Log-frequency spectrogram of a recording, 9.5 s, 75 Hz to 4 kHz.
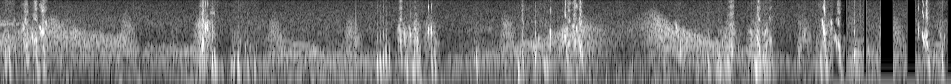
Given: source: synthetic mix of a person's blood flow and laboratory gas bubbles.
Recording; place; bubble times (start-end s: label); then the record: Doppler ultrasound of blood flow; subclavian vein
0.00-0.15 s: bubbles
0.21-0.49 s: bubbles
1.96-2.59 s: bubbles
3.74-3.94 s: bubbles
3.97-4.40 s: bubbles
4.74-4.82 s: bubbles
5.16-5.27 s: bubbles
5.33-5.55 s: bubbles
5.59-5.88 s: bubbles
6.73-6.85 s: bubbles
6.95-7.37 s: bubbles
7.46-7.77 s: bubbles
7.97-8.07 s: bubbles
8.13-8.46 s: bubbles
8.50-8.59 s: bubbles
9.15-9.34 s: bubbles
9.37-9.48 s: bubbles
From the record:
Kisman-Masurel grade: 233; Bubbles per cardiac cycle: several, 3 to 8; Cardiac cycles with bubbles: 50 to 99%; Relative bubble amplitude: loud (0.450 to 0.775); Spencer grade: 3 (all of the cardiac periods contain showers or single bubble signals, but not dominating or overriding the cardiac motion signals); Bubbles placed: anywhere in the cardiac cycle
